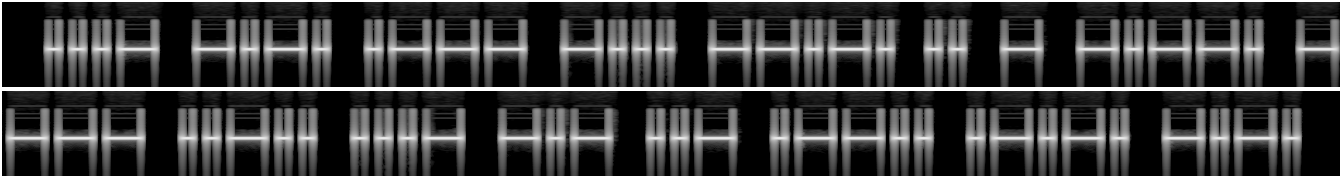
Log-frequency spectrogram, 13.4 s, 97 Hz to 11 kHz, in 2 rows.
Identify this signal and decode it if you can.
Morse code (Japanese Wabun code), heard as a keyed tone, about 20 wpm, 800 Hz. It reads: クニヲハジムルコトクワウヱンニ
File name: keuikuchiyokugo20wptan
